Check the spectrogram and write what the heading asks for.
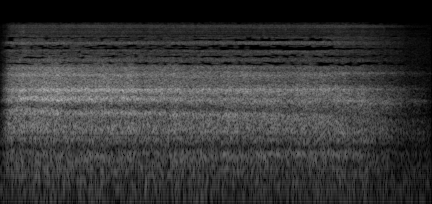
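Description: A long, steady Ujjayi (ocean) breath through the nose with a constricted throat, making a soft, even oceanic hiss that swells quickly and tapers off over about five seconds. No talking.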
